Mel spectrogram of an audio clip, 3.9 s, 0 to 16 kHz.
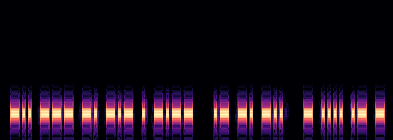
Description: Morse code, heard as a keyed tone, about 40 wpm, 700 Hz. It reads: DONKEY AND THAT
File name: Pinocchio / Pinocchio ch4 40 40 ik1hge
